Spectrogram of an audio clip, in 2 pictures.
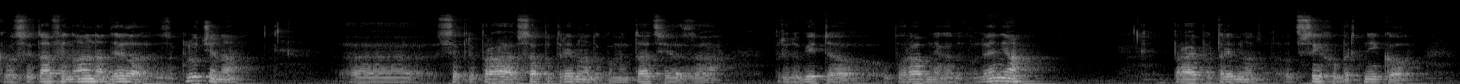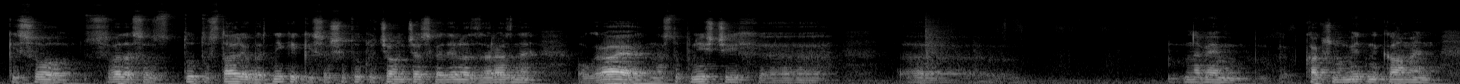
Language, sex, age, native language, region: Slovenian, male, 50-59, Slovenian, Drava region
